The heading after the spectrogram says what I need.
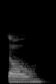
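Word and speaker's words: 都: Quizás esta sílaba les cueste pronunciarla porque en español no tenemos muchas palabras que sean la unión de vocal o u.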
